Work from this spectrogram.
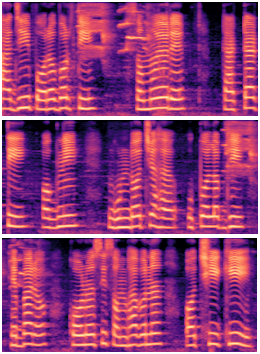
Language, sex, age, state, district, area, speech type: Odia, female, 18-30, Odisha, Balasore, rural, read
